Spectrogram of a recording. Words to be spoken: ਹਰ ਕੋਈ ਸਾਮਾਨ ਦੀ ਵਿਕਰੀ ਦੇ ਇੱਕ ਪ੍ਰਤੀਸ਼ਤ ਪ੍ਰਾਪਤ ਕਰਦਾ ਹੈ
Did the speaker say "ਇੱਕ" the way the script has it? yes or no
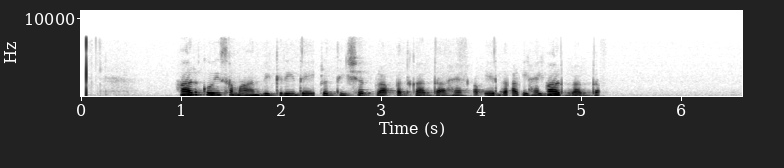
no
